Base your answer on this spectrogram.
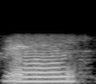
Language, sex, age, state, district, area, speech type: Assamese, female, 30-45, Assam, Barpeta, rural, conversation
